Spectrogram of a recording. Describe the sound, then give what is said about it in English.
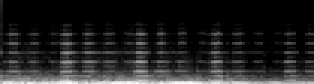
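A warbling electronic sci-fi tone signals an incoming subspace message from Danny, humming steadily for about two seconds, its low pitch gently wavering up and down beneath a shimmer of buzzy overtones, with no voices. “Hold on, I'm getting another subspace message from Danny.”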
